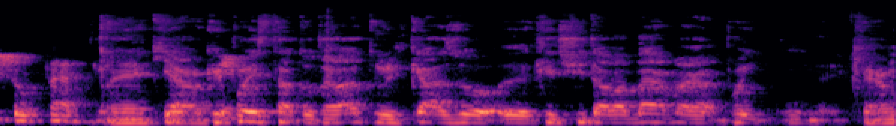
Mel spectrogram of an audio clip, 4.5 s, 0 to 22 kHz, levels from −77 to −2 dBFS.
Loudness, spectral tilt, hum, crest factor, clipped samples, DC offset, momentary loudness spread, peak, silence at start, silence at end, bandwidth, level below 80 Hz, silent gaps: -29 LUFS; -5 dB/octave; none; 18 dB; under 0.1%; under 0.1%; 10 LU; -12 dBFS; 0 s; 0 s; 15.5 kHz; -70 dBFS; none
